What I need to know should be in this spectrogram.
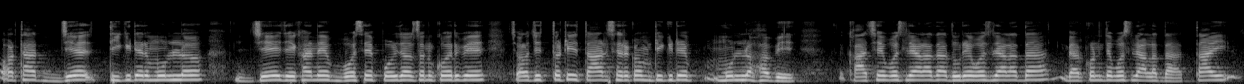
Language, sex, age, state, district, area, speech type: Bengali, male, 18-30, West Bengal, Purba Medinipur, rural, spontaneous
